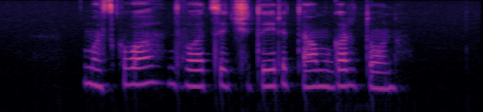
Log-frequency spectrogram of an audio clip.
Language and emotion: Russian, neutral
